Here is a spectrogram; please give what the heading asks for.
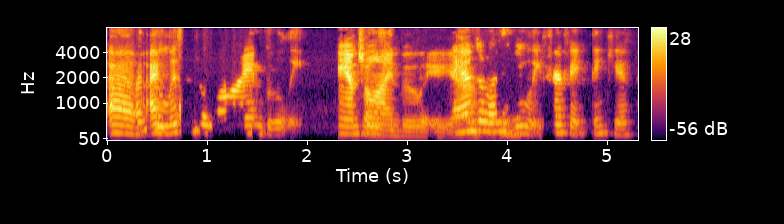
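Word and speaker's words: Boulley: angelene Bo bow I'm not sure how to pronounce it I need to look it up but um I listen boly Angeline boly Angeline boly perfect thank you you that's my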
